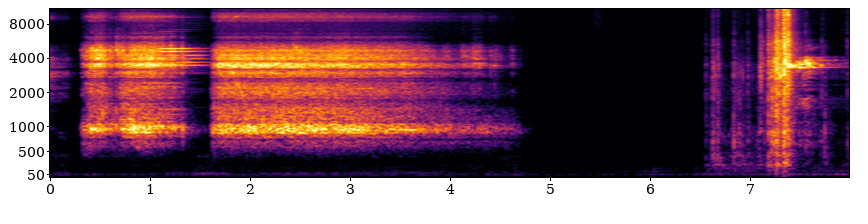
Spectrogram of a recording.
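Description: Electronic slash sound effects from the Kamen Rider Saber DX toy sword and belt playing out the X-Swordman finisher: a short burst, then a long effect that fades out after about three seconds. After a short silence, a quick run of plastic clicks ends in one sharp clack as the sword is handled.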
